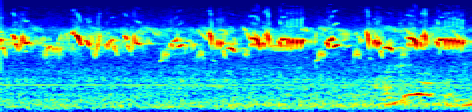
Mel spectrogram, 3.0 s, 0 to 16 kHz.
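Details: Sunny 5 June 2013 at Okayama Airport's fourth car park, Japan: skylark song of rapid, high whistled chirps run together without pause, recorded on a Lumix DMC-FZ150, a soft lower sound rising near the end.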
